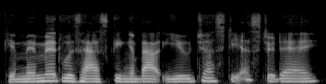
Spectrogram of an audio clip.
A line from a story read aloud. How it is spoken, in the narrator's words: Father says to Shuku, and he softly clacks a laugh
